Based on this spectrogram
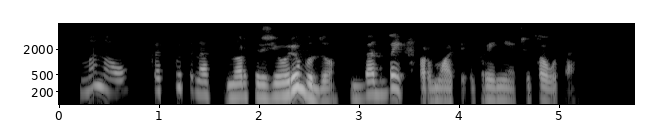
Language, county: Lithuanian, Kaunas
